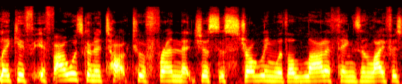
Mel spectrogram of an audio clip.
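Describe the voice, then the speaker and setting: In an animated tone, a woman speaks at a fairly quick pace with a fairly high pitch. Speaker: TV co-host. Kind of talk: interview. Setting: studio. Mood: warm, earnest. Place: studio.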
